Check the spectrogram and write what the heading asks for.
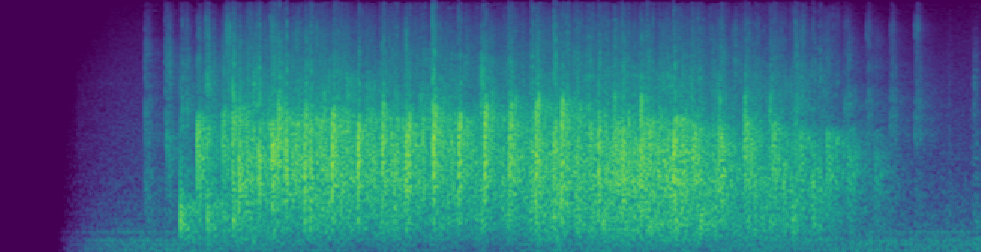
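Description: Audience applauding: the clapping starts about a second in, swells quickly to a steady spell of many hands, and dies away near the end.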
